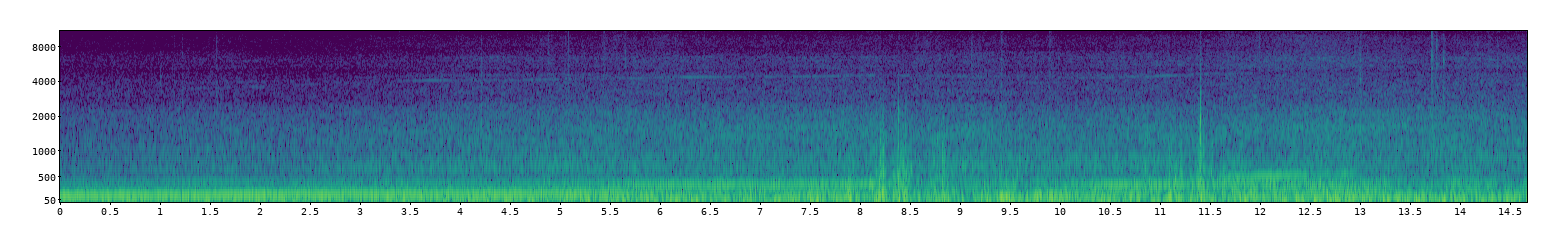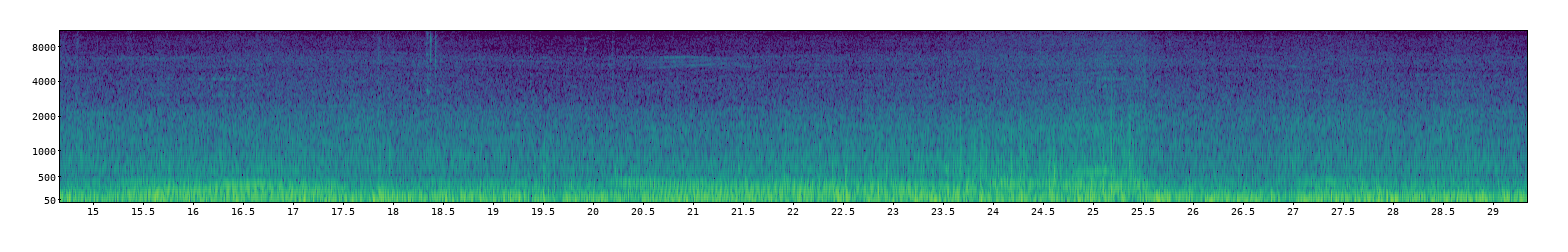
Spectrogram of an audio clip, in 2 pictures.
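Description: First-generation Ford GT's supercharged V8 heard from inside the cabin while driving, with tyre and road noise. The engine runs steadily at first, then rises in pitch several times and drops back as it accelerates through the gears.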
